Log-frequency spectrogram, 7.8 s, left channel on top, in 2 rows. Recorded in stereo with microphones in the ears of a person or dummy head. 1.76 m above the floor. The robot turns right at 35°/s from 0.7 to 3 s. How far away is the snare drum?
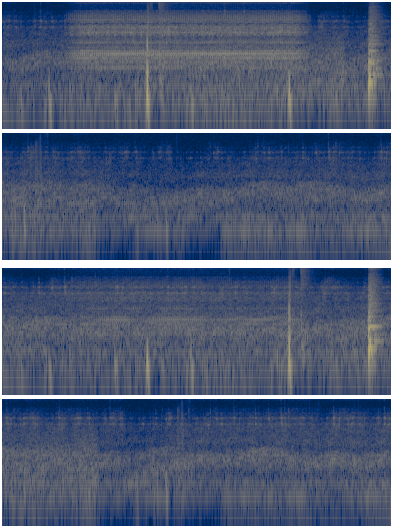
About 0.8 m.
